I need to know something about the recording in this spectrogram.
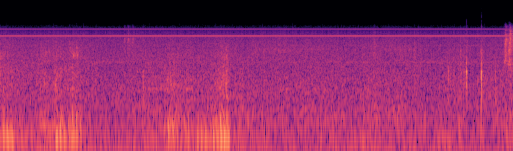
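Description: A steady high-pitched whine of two unchanging tones over a constant hiss, with low rumbles near the start and about four seconds in, and two faint clicks near the end.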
